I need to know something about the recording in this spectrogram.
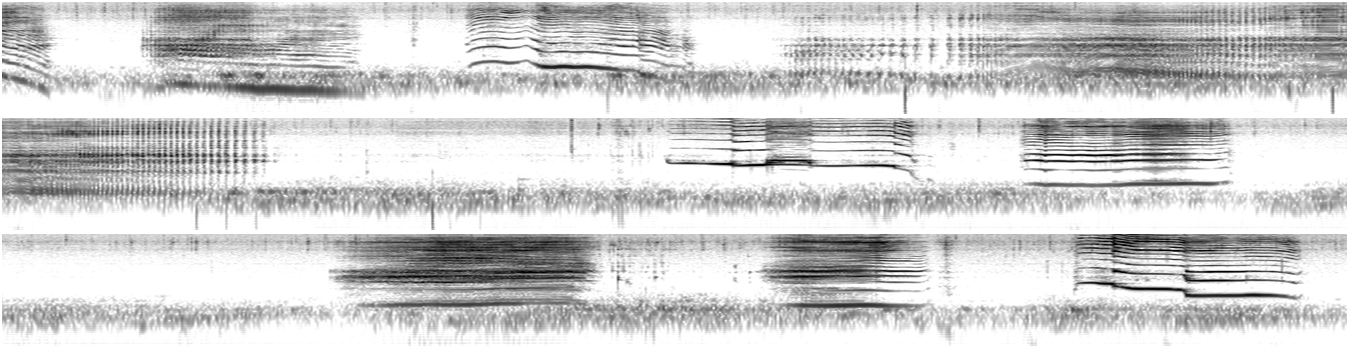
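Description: Humpback whale song heard underwater: a sequence of drawn-out calls separated by short gaps, several sliding downward in pitch, others held on one note, with a longer, rougher growl-like call in the middle. A steady low background rumble runs underneath throughout.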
